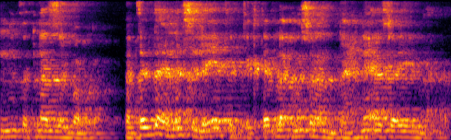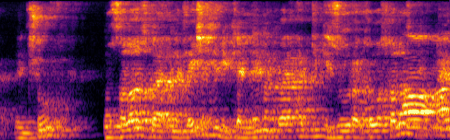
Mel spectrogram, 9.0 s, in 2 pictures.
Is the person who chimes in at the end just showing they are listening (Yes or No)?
No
